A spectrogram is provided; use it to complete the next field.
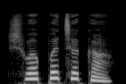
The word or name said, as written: ಶ್ವಪಚಕ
